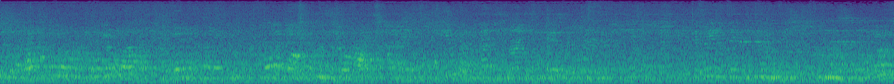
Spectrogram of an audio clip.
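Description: An escalator runs with a steady mechanical hum and rattle.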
